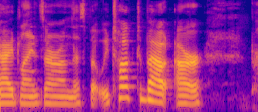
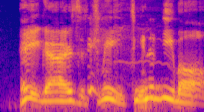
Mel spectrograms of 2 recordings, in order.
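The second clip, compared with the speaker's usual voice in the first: put-on rough-toned voice, higher; 5 semitones higher, 3 dB louder than usual. Showing how a comedian friend sounds, imitating Tina Deball. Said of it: "Tina's like this".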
